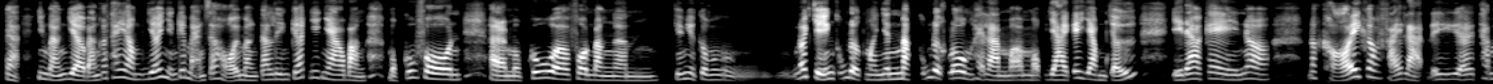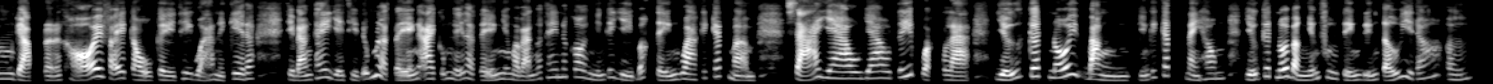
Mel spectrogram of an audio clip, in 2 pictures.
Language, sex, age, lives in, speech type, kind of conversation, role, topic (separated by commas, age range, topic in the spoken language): Vietnamese, female, 45-49, United States, conversation, podcast, host, Bạn thấy mạng xã hội giúp ích hay gây hại cho các mối quan hệ xã hội như thế nào?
